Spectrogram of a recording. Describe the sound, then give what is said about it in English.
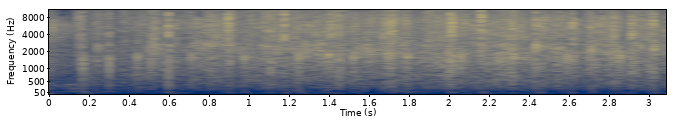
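Studio audience applause welcomes a comedy writer-turned-performer guest: dense, even clapping with many overlapping hands runs at a fairly loud, steady level from start to finish. “A warm welcome for John Junkin.”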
